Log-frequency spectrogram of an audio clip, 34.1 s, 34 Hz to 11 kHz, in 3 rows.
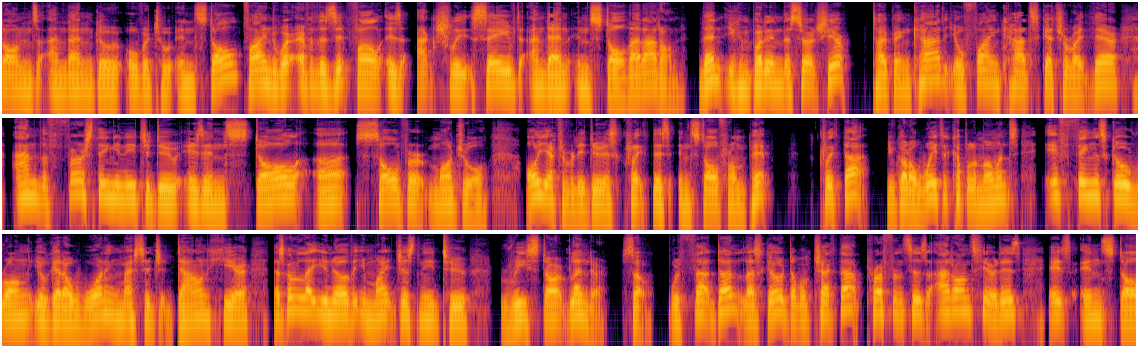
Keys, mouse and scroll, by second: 0.0-1.1 drag, 6.2-7.8 drag, 7.8 c, 8.0 c, 8.1 d, 9.4-11.3 drag, 18.9-20.0 drag, 29.2-31.3 drag.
